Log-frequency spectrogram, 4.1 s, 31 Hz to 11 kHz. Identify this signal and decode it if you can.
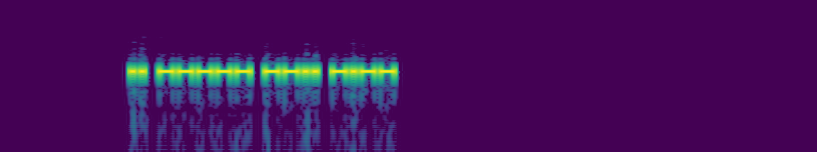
Morse code, heard as a keyed tone, about 52 wpm, 700 Hz. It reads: I0ZY
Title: DXCC-100 Call Signs - 4 Characters - Repeated 2x - 50wpm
